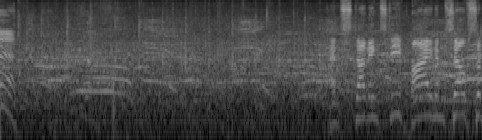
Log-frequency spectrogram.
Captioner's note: crowd chatter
